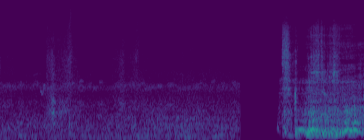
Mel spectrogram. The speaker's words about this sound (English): Sandy footsteps.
